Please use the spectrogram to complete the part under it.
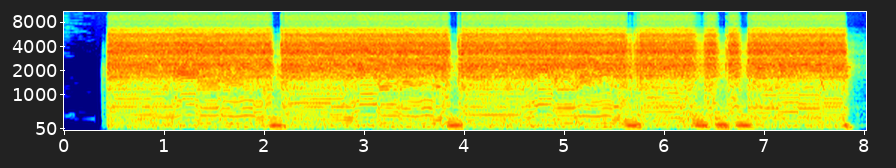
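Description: Electric guitar with a dry, crunchy tone, played through a pedalboard straight to the desk with no amp, plays steady chords and riffs for several seconds, loud and close, with no chorus or wobble effect.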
